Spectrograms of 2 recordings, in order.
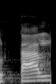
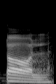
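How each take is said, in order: First: टाल with open "aa" like taal; wrong flat aa. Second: टॉल with rounded "aw" as in tall; correct aw sound. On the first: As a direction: say टाल with a plain आ vowel. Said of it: "इसको टाल नहीं पढ़ते". (टाल को खुले आ से बोलें) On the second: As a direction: say टॉल with an ऑ vowel. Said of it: "इसको बोलते हैं टॉल". (टॉल को गोल ऑ से बोलें) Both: Shown as a demonstration.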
